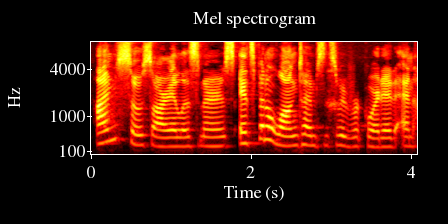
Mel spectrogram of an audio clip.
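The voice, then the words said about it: Congested voice from a cold. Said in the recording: “I have a cold. I don't know if you can hear it in my voice,”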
